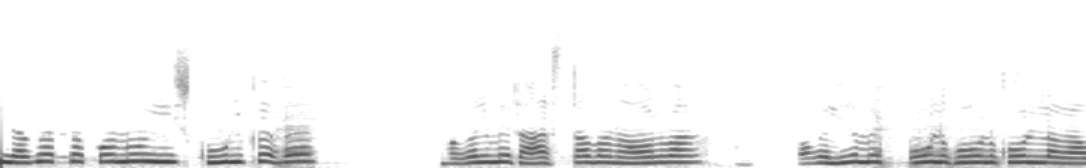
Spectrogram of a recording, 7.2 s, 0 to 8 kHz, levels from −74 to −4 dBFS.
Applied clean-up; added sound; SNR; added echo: neural separator model SepFormer DNS4.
